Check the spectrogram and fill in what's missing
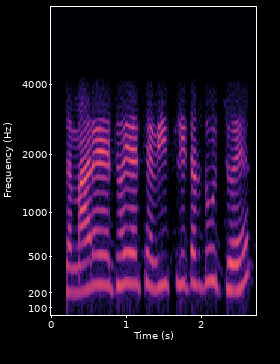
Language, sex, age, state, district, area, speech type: Gujarati, female, 30-45, Gujarat, Rajkot, urban, conversation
